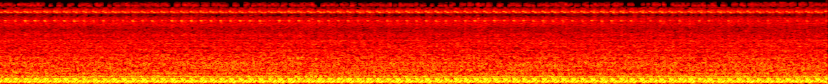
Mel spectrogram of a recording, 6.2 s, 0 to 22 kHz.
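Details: 1963 AMC Rambler wagon 287 V8, not started in a while, idling: thin constant high squeak over steady idle, first mistaken for a belt; left-bank rocker shaft oil-starved after its bolts were mixed up during valve stem seal job.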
